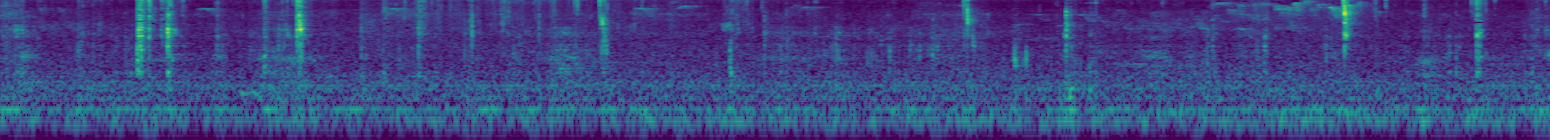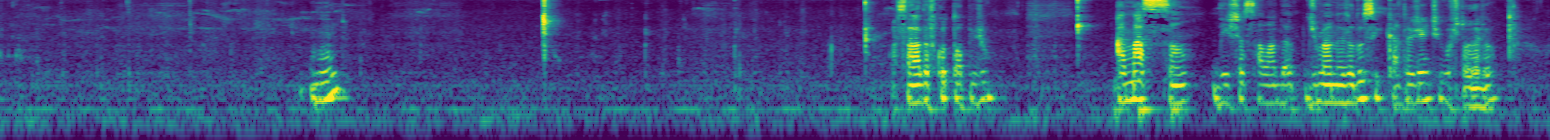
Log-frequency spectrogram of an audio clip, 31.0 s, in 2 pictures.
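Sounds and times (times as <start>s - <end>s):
person chewing: 0.0s - 18.5s, 20.9s - 24.3s.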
